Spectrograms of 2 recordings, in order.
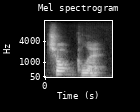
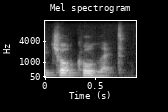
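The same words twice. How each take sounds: First: "chocolate" squeezed to two syllables, choc-lit; English pronunciation. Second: "chocolate" in three full syllables, choc-o-let; Scottish pronunciation. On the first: Teacher mocking how the English say it, "chocolate" as two-syllable choc-lit. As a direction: clip out the middle vowel of "chocolate". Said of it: "like you do in English". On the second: Teacher showing proper Scottish, "chocolate" as slow choc-o-let. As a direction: draw out "chocolate" with a full middle O. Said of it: "when you speak properly, like what Scottish people do". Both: Shown as a demonstration.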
